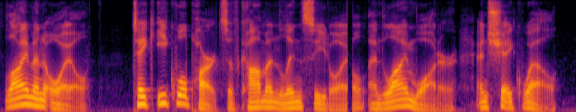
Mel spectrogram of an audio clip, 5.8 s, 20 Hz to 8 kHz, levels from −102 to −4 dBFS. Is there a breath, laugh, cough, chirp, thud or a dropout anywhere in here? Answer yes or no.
yes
